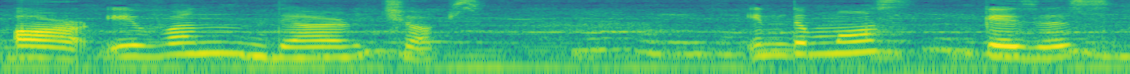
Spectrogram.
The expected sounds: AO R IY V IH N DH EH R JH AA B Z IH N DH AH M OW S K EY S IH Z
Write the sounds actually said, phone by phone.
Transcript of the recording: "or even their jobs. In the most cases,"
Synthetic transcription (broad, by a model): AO R IY V IH N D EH R CH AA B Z IH N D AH M OW S K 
